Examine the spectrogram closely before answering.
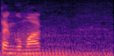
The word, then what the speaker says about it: ট্যাংমার্গ: ট্যাঙ্গোমার্গ ওরা বলে ট্যাঙ্গোমার্গ, লেখা দেখি ট্যাংমার্গ, উচ্চারণ আর কি ওদের।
